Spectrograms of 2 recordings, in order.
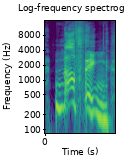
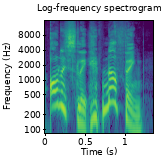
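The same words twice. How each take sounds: First: High, earnest insistence; insisting Arthur. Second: High, pleading insistence; insisting Arthur. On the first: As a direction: protest your innocence. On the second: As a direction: beg to be believed. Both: A narrator's reading. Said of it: "insisted Arthur".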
